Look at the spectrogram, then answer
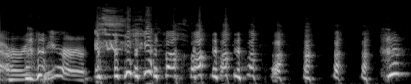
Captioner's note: laughter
